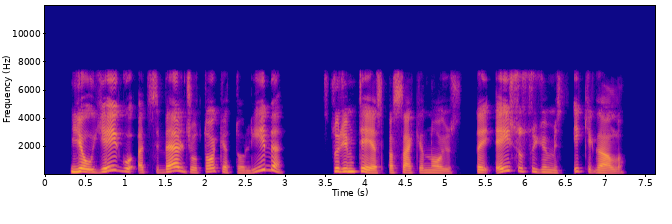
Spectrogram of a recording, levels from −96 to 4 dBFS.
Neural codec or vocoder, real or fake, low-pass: none; real; 7.2 kHz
